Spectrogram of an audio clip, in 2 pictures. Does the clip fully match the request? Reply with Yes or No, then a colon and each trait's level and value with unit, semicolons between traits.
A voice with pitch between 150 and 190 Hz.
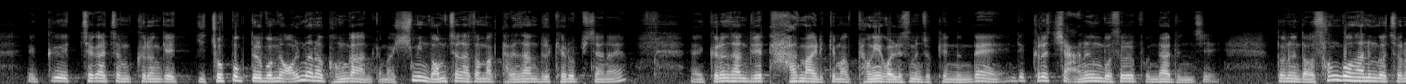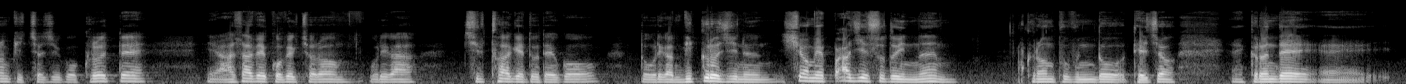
No: low, 125 Hz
